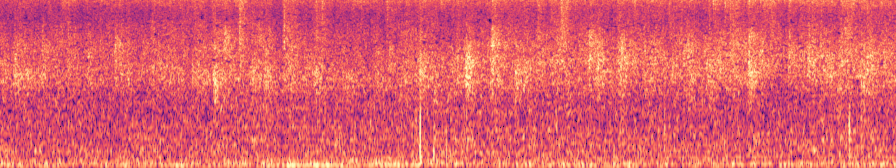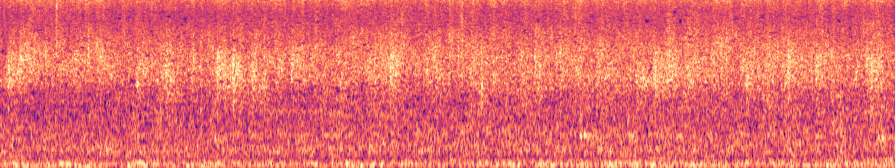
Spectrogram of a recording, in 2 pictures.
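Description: Steady rain falling, an even patter of drops with no pause.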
